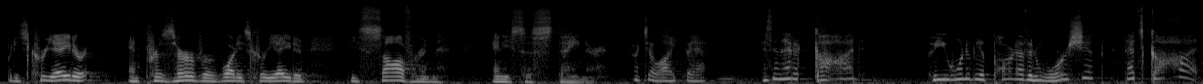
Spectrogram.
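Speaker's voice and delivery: very soft, reverent pulpit voice; quiet, intimate sermon delivery; hushed preaching. Real, not acted. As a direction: let it sink in almost under the breath.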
